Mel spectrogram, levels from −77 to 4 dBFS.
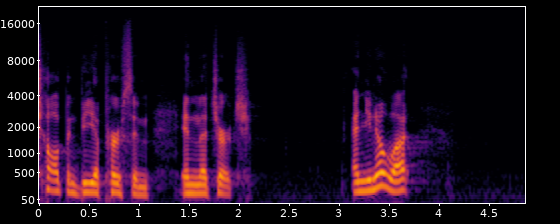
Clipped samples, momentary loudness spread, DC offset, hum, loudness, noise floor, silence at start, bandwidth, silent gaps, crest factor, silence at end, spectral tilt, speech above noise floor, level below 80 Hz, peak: under 0.1%; 12 LU; under 0.1%; none; -19 LUFS; -65 dBFS; 0 s; 16 kHz; none; 18 dB; 1.15 s; -6.5 dB/octave; 47 dB; -60 dBFS; -2 dBFS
